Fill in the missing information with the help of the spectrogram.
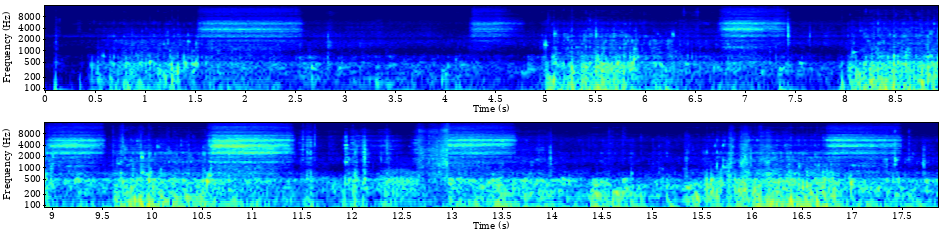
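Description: A diver's breathing regulator heard through an underwater camera. Short hisses come every two to three seconds over a steady muffled bubbling and rumble.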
